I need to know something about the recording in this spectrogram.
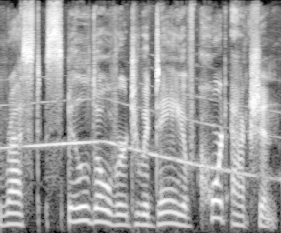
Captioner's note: sirens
